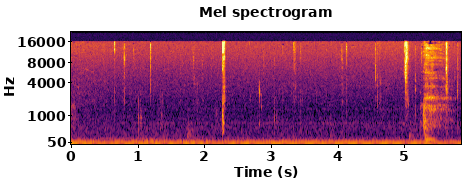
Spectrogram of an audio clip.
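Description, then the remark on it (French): Quiet mouth sounds of someone sipping water from a President Choice Natural Spring plastic bottle: soft wet clicks and small swallows over a low steady hum, ending with a brief louder crinkle of plastic. “Attends un petit instant, une petite gorgée d'eau.”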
